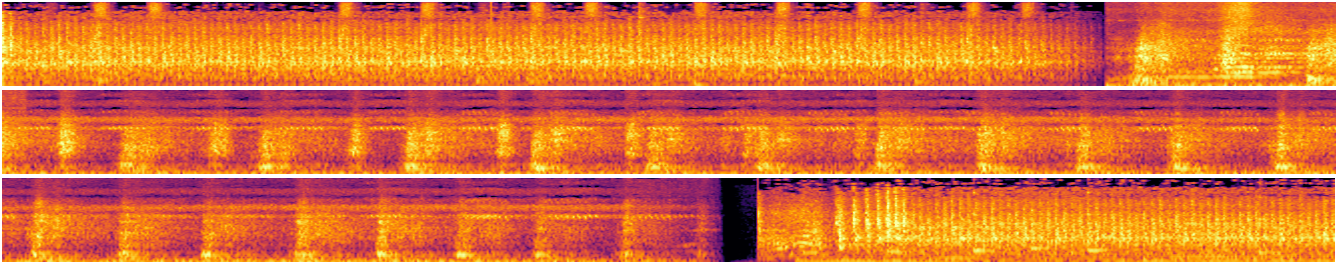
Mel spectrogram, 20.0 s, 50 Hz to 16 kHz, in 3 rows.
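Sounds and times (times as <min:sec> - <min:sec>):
machine knocking clack: 0:04.2 - 0:17.0.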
